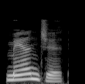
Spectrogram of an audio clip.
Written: manjit

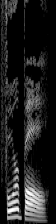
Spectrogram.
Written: four-ball

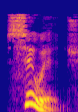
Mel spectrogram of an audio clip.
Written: sewage

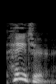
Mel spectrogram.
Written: pater

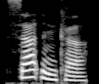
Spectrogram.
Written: satinka

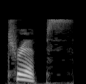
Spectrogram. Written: trip's

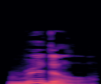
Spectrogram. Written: riddle

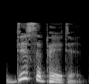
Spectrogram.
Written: dissipated

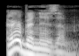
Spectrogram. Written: urbanism

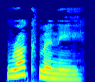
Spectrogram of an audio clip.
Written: rukmini

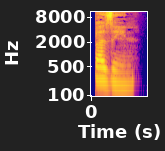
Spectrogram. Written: buzzing

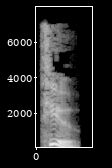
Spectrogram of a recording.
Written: few

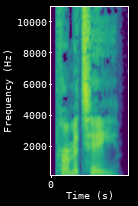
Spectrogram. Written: permittee

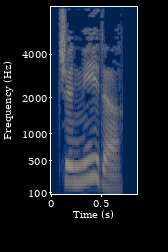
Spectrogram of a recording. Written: jonita

